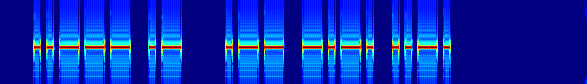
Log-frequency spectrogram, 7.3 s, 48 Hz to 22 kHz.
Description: Morse code, heard as a keyed tone, about 15 wpm, 700 Hz. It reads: 2A WCF
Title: Field Day Exchanges - 15wpm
